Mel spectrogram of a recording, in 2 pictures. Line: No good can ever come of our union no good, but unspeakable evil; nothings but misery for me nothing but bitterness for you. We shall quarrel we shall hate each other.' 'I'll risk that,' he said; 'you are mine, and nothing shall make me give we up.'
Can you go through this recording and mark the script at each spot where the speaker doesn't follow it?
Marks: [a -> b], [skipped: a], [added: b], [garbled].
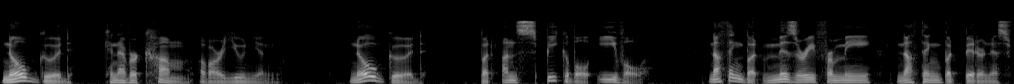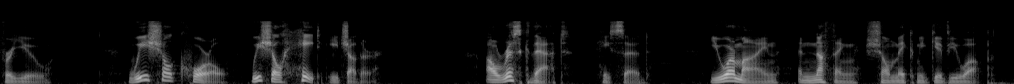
No good can ever come of our union no good, but unspeakable evil; [nothings -> nothing] but misery for me nothing but bitterness for you. We shall quarrel we shall hate each other.' 'I'll risk that,' he said; 'you are mine, and nothing shall make me give [we -> you] up.'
